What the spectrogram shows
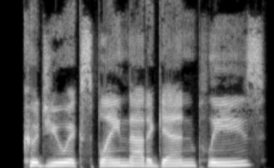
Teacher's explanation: Could you sounds like could ya, naturally.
